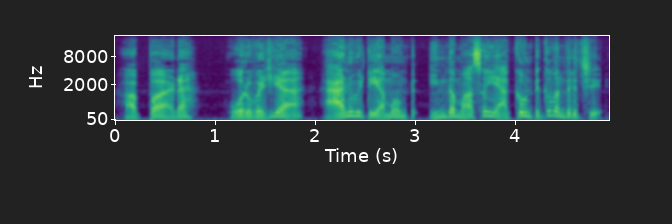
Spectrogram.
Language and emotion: Tamil, happy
